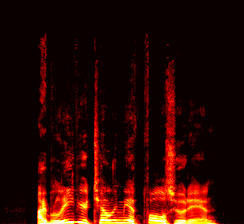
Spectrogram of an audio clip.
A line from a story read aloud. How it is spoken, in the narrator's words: she said sharply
